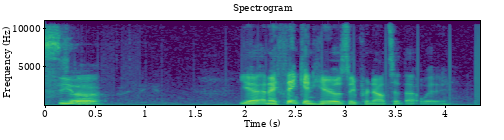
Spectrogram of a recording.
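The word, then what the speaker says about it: Caeda: I think in Heroes they pronounce it Sita, even though it's C-A-E-D-A.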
